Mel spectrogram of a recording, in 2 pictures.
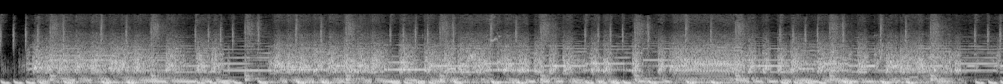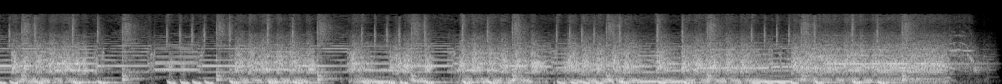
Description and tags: Metal Adventure
A neat little loop I made, guitar recorded directly from my amplifier, and I used Rhythm Rascal to make the drums.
